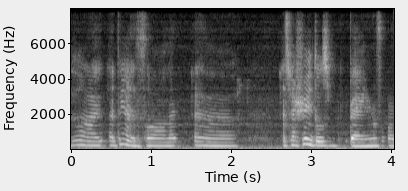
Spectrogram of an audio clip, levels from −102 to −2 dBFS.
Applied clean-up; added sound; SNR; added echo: none; none; none; reverberation time 0.4 s.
